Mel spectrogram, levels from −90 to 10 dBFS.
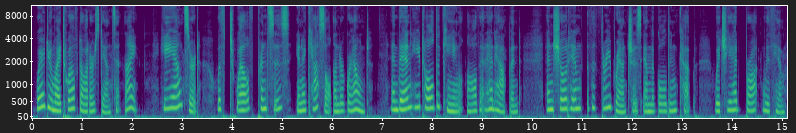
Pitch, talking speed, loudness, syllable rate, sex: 255 Hz, 175 wpm, -19 LUFS, 4.8 syllables/s, female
